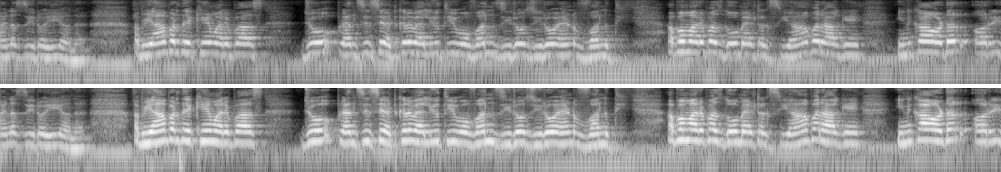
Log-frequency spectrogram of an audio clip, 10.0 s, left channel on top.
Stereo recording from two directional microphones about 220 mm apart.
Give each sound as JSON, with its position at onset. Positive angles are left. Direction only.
{"t": 0.0, "sound": "a man's voice", "side_deg": -30}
